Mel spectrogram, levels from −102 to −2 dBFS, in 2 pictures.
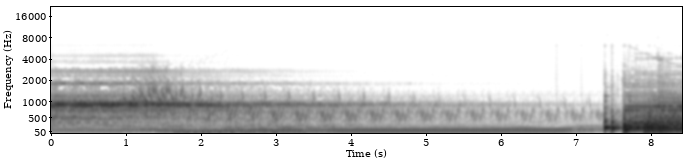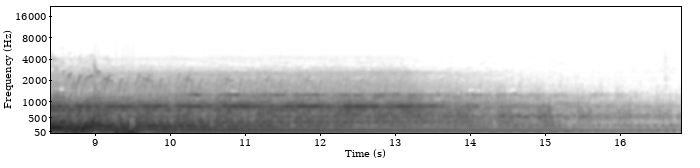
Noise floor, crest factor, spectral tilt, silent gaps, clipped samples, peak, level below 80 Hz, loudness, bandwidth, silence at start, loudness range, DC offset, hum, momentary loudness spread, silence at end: -49 dBFS; 22 dB; -12 dB/octave; none; under 0.1%; -2 dBFS; -40 dBFS; -23 LUFS; 3 kHz; 0 s; 21 LU; under 0.1%; none; 24 LU; 0.3 s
